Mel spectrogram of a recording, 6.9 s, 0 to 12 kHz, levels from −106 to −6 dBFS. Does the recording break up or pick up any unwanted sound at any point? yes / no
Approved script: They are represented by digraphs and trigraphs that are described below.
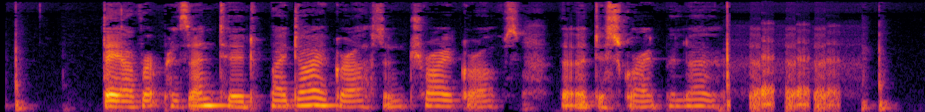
yes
